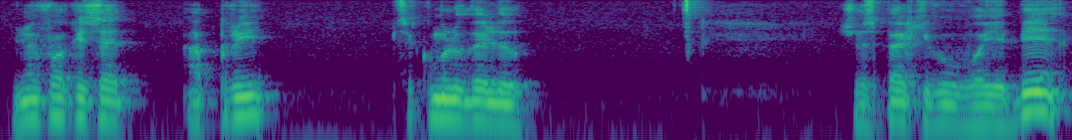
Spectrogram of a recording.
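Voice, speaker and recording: An Italian man speaking French with a foreign, Italian accent, giving a halting, step-by-step hands-on craft demonstration in simple, repeated phrases. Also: on the low side, dark tone. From Italy. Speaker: armourer giving a craft tutorial.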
